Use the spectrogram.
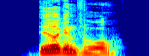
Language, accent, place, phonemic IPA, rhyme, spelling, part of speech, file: German, Germany, Berlin, /ˈɪʁɡəntˌvoː/, -oː, irgendwo, adverb, De-irgendwo.ogg
- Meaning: 1. somewhere 2. anywhere (in one particular place)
